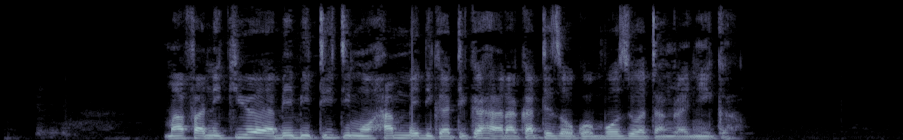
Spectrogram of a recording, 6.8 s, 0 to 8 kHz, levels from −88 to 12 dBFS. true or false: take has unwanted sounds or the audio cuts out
false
